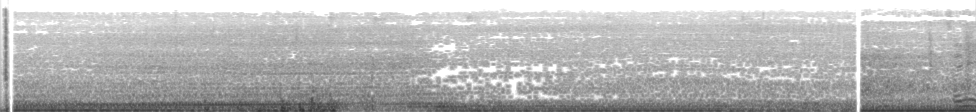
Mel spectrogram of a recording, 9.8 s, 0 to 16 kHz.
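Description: Audi RS3 8V cars heard from outside as they drive by, a steady loud engine roar with a brief drop in the middle and a short cut near the end, with some wind buffeting on the microphone.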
